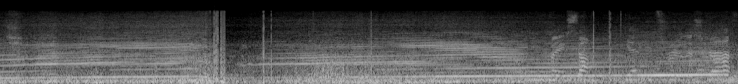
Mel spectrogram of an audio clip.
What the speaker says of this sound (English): Let's try some hard braking now.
